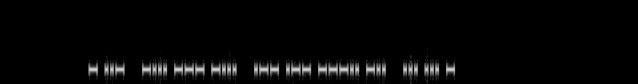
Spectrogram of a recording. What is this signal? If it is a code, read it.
Morse code, heard as a keyed tone, about 44 wpm, 700 Hz. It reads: TU BOB WW8D SST
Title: K1USN SST QSO Practice - 45wpm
